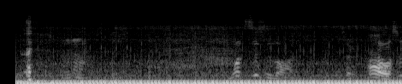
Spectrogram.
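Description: Mazda Miata's four-cylinder engine idling steadily, heard from inside the car, a low, even rumble; voices talk briefly outside near the end.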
